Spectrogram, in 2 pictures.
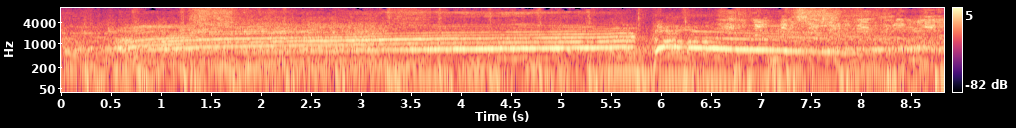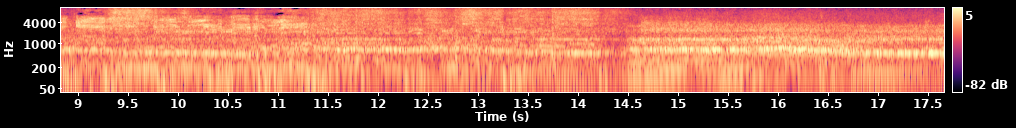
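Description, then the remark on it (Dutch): A huge arena crowd at a darts player's walk-on during the 2016 Premier League at Ahoy roars and cheers nonstop, loud and dense, with rising horn-like tones sweeping over the din early on before the roar carries on unbroken. “Ehm, en dat is een opkomst, 2016, Premier League in Ahoy. Het publiek was blij om je weer te zien.”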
